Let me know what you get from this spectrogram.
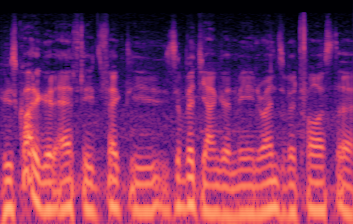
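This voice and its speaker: Somewhat breathy, a man speaks at a medium pitch. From South Africa. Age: 70s. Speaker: sports scientist. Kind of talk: interview.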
